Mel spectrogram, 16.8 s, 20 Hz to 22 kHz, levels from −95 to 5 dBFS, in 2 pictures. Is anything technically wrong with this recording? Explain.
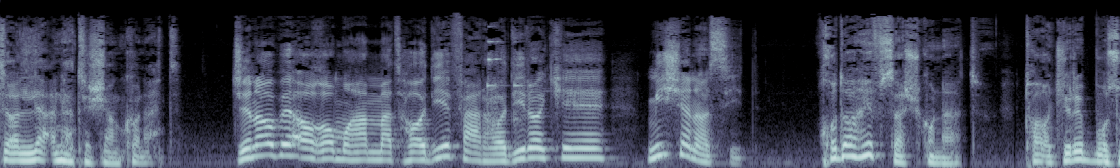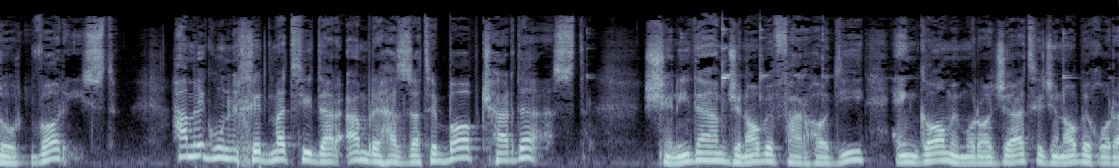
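Yes. Repeated packet loss (robotic sound) occurs twice, from 7.03 to 8.66 s and from 9.50 to 10.71 s. Packets kept arriving late or not at all, and each hole was covered by extending the last fragment. The speech turns choppy, with short pieces missing, the longest gap about 43 ms.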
